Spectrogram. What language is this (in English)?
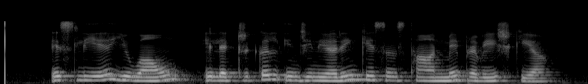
Hindi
